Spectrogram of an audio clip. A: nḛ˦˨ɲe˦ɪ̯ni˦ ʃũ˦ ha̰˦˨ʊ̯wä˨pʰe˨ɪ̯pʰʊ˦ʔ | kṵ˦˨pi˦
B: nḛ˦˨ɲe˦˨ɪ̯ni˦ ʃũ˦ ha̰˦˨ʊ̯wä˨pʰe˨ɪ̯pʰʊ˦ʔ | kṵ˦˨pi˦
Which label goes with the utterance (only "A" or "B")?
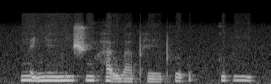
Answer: A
